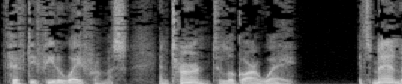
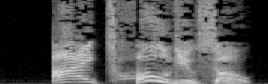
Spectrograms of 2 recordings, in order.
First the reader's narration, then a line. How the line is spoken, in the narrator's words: I screamed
